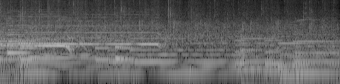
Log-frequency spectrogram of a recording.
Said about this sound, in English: Are you happy to be in church? I can't feel your happiness. Are you really happy? Then clap your hands again.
